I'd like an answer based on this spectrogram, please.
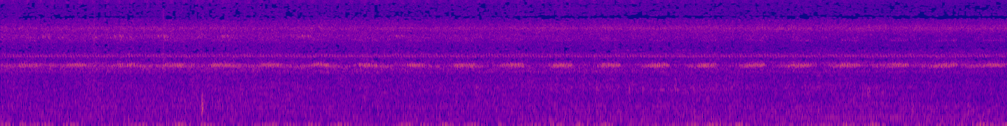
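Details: Evening crickets heard from a deck where a chihuahua puppy lies: regular short chirps roughly every second over a constant broadband hiss, with one sharp click partway through.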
